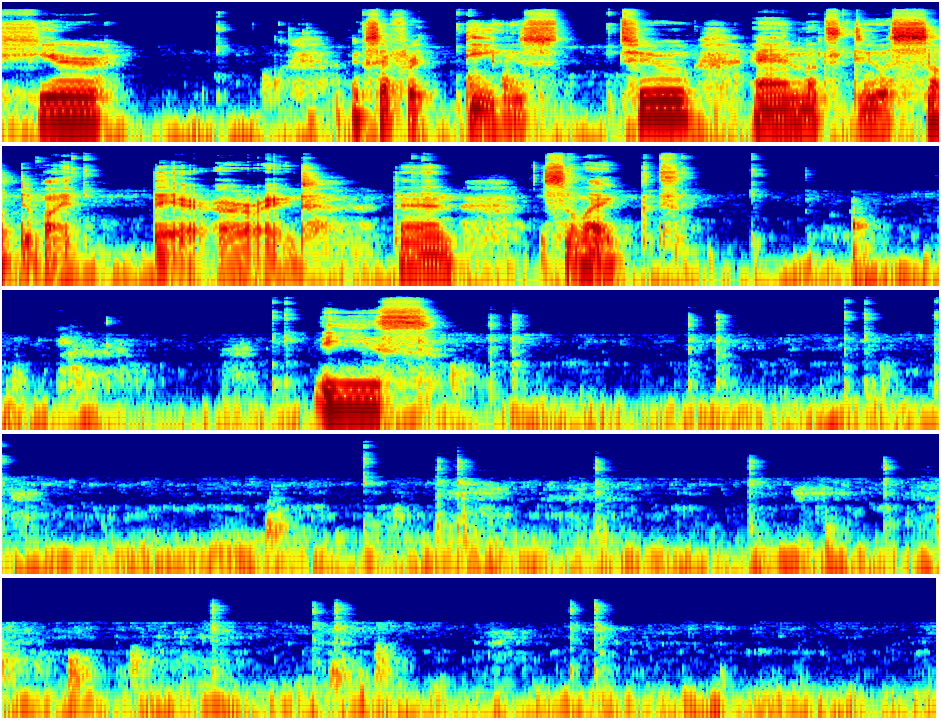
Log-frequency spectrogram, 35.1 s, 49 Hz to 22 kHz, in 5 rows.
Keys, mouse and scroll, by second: 2.7 shift+click, 3.5 shift+click, 4.0 shift+click, 4.7 shift+click, 6.3-7.9 right drag, 10.1 click, 11.2 shift+click, 12.2 shift+click, 13.9 c, 17.8 middle click, 19.2 middle click, 20.4 click, 21.2 click, 24.4 middle click, 25.6 middle click, 30.4 middle click, 32.4 middle click, 33.6-35.1 scroll up 1.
